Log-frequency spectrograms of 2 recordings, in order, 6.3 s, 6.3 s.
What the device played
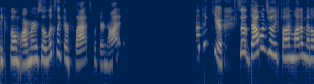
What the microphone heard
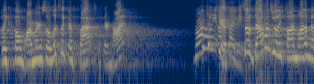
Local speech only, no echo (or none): Normally, I'm 5'8".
